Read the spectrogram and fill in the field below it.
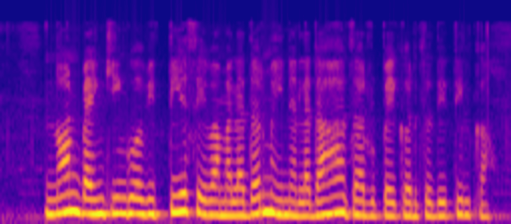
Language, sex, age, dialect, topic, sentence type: Marathi, female, 25-30, Northern Konkan, banking, question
